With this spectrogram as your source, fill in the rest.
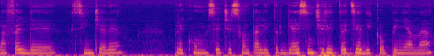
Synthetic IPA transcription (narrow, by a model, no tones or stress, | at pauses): lafe̞ld̪e̞sint͡ʃe̞ɾe̞pɾe̞kumse̞t͡ʃesfɨnt̪alit̪urɡʲiasint͡ʃe̞ɾit̪ət̪sʲad̪ikəopiniamea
